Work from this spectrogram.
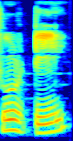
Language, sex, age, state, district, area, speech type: Bengali, male, 18-30, West Bengal, Alipurduar, rural, read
